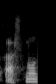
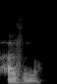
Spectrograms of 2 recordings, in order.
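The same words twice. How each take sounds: First: Asno with a hissed voiceless s; wrong voiceless s. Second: Asno with a soft buzzing z; voiced s. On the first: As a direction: say asno with a plain sharp s. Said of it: "porque no decimos asno". (asno con s sorda) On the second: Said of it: "decimos asno". (asno con s sonora, como azno) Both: Shown as a demonstration.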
